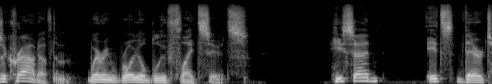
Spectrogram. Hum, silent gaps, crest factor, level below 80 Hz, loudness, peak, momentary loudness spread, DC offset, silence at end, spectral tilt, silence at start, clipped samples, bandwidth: none; 2.68-3.18 s; 14 dB; -42 dBFS; -19 LUFS; -6 dBFS; 12 LU; under 0.1%; 0 s; -4.5 dB/octave; 0 s; under 0.1%; 18.5 kHz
